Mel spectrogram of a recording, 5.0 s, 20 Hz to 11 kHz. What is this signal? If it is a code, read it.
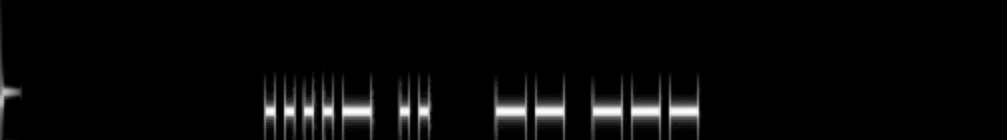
Morse code, heard as a keyed tone, about 25 wpm, 690 Hz. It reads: 4I MO
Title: Winter Field Day Exchanges 25wpm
